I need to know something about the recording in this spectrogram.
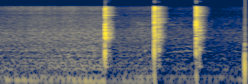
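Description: Hammer tapping the housing of a ceiling fan motor during assembly: two sharp strikes about half a second apart, then a third at the very end.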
